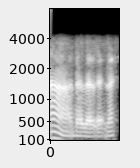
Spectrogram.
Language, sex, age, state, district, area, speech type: Malayalam, male, 18-30, Kerala, Idukki, rural, conversation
